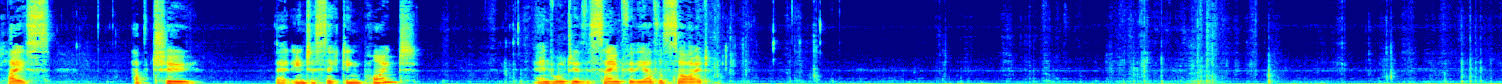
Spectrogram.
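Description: Fabric rustles softly as it is folded and handled.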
